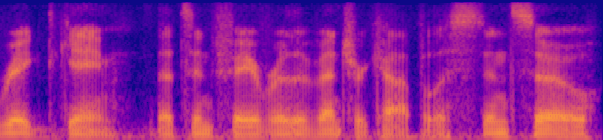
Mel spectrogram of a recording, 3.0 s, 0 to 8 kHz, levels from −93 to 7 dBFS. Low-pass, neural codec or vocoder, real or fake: 7.2 kHz; codec, 16 kHz in and 24 kHz out, 1 kbps, XY-Tokenizer; fake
